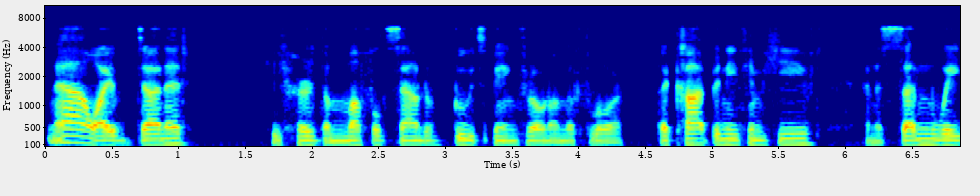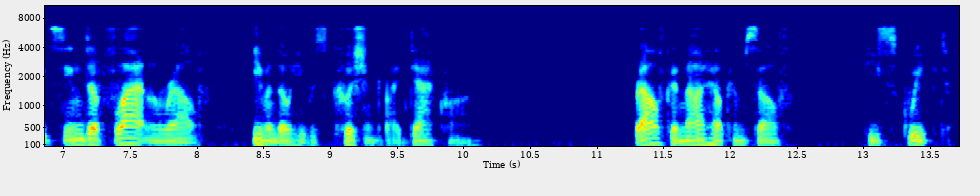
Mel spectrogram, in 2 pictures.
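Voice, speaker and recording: A man reading a children's story aloud in an expressive, animated way. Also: on the low side, moderate pace, no echo. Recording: dull lo-fi dry recording.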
